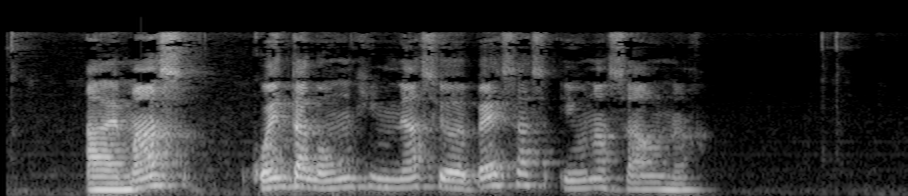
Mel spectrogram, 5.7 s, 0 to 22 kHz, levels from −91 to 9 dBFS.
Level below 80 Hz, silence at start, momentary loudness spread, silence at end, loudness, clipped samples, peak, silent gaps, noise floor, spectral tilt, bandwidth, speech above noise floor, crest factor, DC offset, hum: -52 dBFS; 0.55 s; 14 LU; 1.3 s; -17 LUFS; under 0.1%; 0 dBFS; none; -67 dBFS; -4.5 dB/octave; 11.5 kHz; 51 dB; 18 dB; under 0.1%; none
